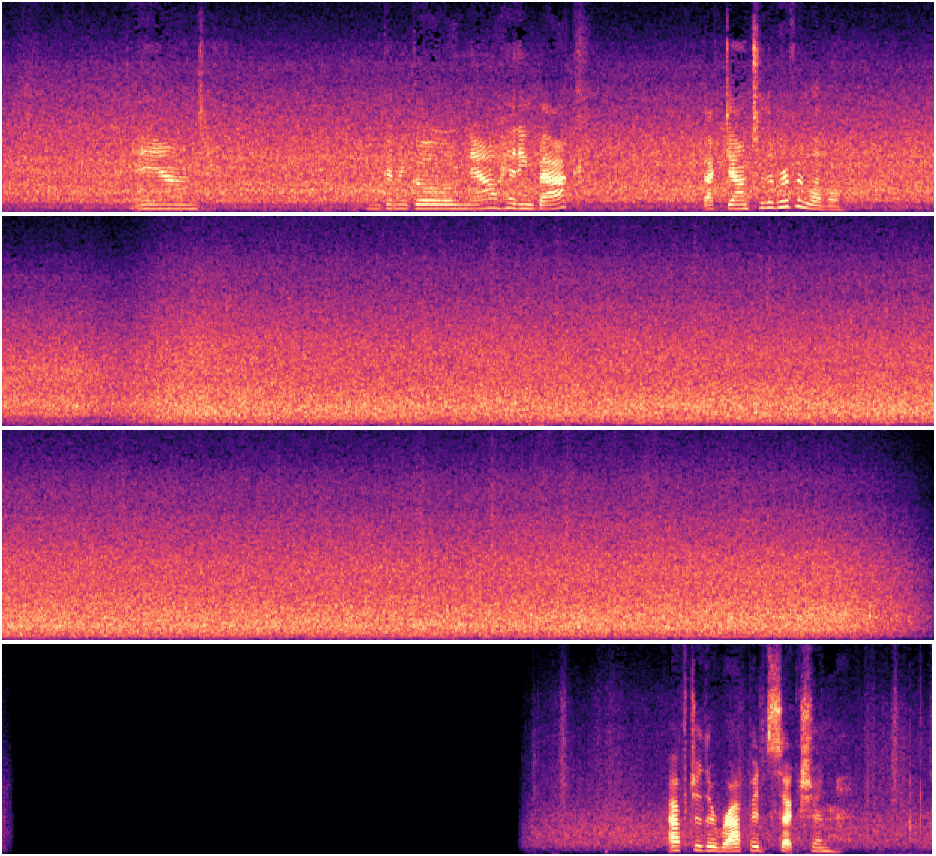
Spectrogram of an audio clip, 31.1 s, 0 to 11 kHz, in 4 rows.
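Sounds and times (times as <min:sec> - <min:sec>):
whitewater rushing: 0:00.0 - 0:23.2.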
